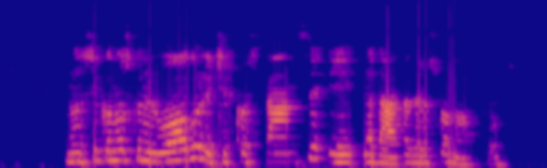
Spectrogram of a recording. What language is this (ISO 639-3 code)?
ita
